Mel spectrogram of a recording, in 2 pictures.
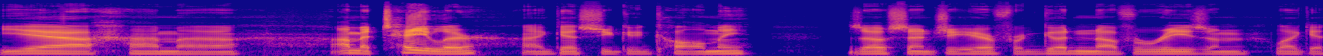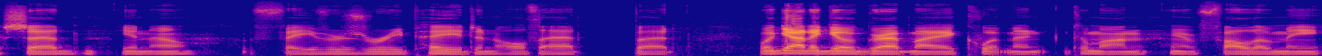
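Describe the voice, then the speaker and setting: At a moderate pace, a man does a gruff put-on character voice at medium pitch, with monotone, flat intonation. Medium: actual play.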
